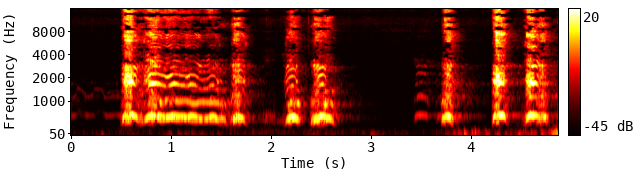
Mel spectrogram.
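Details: Several dogs barking in the middle of a street: a long, drawn-out tonal bark lasting about a second opens, followed by shorter barks in pairs and threes with short silent gaps between them.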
